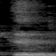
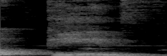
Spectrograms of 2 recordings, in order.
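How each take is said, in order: First: किल said with a quick, short i. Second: कील with the ee drawn out; long i. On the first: Teacher comparing pronunciations, किल with short i. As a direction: clip the vowel of किल to a short i. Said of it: "छोटी ई है तो उसके उच्चारण में कम समय". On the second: Teacher comparing pronunciations, कील with long ee. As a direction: stretch the ee of कील. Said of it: "बड़ी ई है तो उसके उच्चारण में अधिक समय". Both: Shown as a demonstration.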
